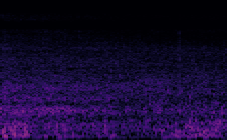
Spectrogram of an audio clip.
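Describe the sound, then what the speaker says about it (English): Wind blowing at Pyramid Lake: a steady, broad rushing hiss with low rumbling buffets against the microphone, close and constant throughout, with no voices. "It's a little windy."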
